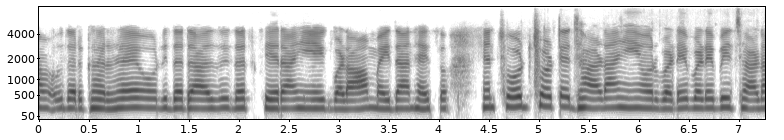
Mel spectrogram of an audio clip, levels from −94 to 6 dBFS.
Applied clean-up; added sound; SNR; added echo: neural mask model Resemble Enhance denoiser.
